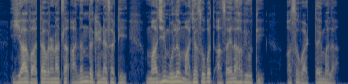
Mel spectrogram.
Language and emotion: Marathi, sad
